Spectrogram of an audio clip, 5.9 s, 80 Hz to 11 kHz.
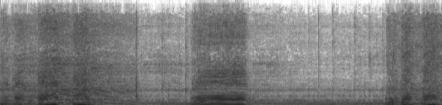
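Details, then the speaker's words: Stihl 025 chainsaw after richening the lean low-speed circuit and readjusting the idle (fixed-jet high speed): crisp blips to high revs drop cleanly back to a steady idle without bogging or stalling; now running fine. "I had to fatten it up a little bit readjust the idle and now she runs fine I mean she runs perfectly fine"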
